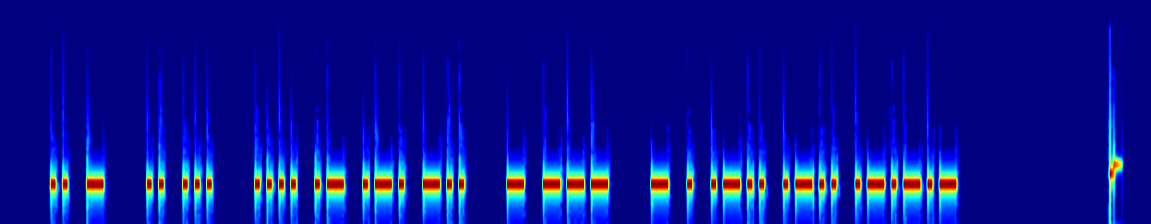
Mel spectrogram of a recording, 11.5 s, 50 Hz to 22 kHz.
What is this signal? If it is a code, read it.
Morse code, heard as a keyed tone, about 21 wpm, 700 Hz. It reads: IT IS HARD TO TELL.
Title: Sentences from Top 1000 Words - Review Part 1 - 20wpm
